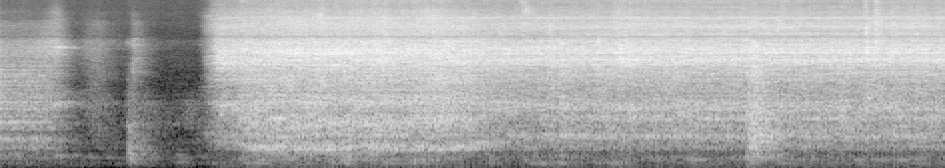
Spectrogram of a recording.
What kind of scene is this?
restroom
